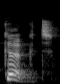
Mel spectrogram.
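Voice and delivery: "Cooked" as one syllable ending in T. Shown as a demonstration. Teacher demonstrates the past tense, ending in T. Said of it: "termina en T".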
